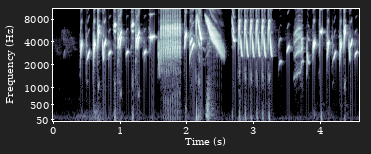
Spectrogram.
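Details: Adult male European goldfinch, song played to teach fledglings, delivering a fast continuous twitter of sharp chirps, a harsh buzzy rasp midway, slurred whistles and a run of repeated metallic notes, with no background noise.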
